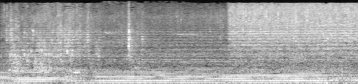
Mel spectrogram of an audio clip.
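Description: Soft drama score of sustained low notes, with running water over rocks that grows louder about three seconds in.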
